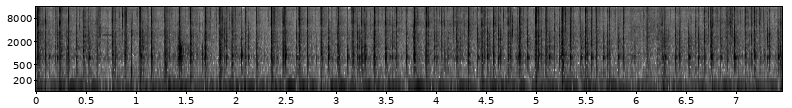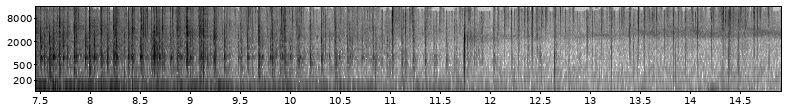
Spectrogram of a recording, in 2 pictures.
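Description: Fingertips and nails tap and scratch the marbled paper endpapers of an open hardcover book lying flat, while a hand rubs across the page. Dense, rapid dry tapping and scratching sits over a steady low hum for about ten seconds, then fades into quieter, sparse taps with a few brighter clicks.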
